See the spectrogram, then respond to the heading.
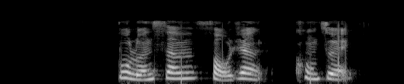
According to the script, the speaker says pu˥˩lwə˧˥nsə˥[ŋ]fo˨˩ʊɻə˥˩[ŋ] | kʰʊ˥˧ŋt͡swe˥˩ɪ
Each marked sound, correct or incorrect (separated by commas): incorrect, incorrect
